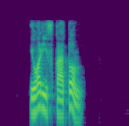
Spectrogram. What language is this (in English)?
Kabyle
